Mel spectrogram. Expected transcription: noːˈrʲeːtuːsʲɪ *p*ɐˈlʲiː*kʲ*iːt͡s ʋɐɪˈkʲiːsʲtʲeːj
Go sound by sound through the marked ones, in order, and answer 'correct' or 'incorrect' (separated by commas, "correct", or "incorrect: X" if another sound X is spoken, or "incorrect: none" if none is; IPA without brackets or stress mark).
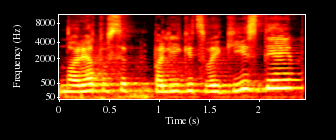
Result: correct, incorrect: ɡʲ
